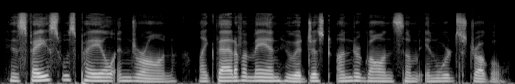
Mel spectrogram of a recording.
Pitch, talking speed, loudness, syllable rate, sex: 155 Hz, 210 wpm, -19 LUFS, 4.8 syllables/s, female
